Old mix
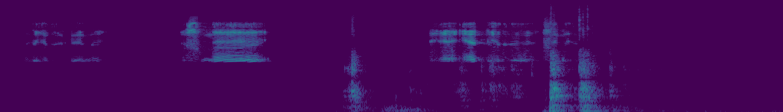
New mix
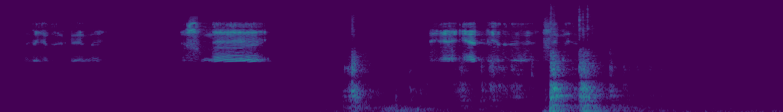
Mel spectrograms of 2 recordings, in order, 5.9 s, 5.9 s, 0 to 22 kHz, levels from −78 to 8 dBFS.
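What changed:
background: send +9.5 dB; master: add peaking EQ 120 Hz +8 dB 0.25 oct

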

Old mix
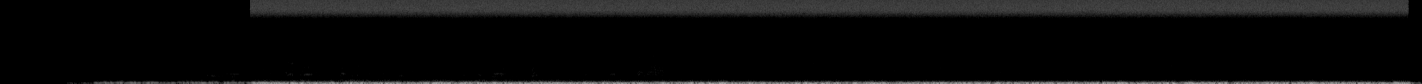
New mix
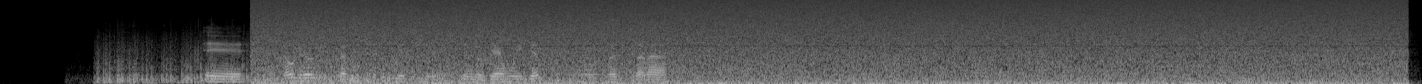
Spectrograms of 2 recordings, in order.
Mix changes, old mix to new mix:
speech +5.0 dB; second sound: add band-stop 2.3 kHz, Q 29; master: remove inverse Chebyshev band-stop 110–7600 Hz, stop band 40 dB

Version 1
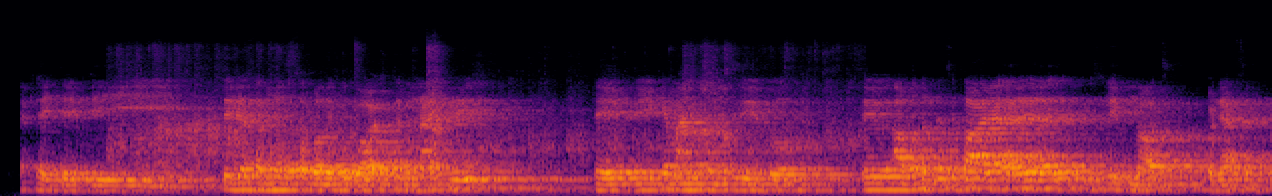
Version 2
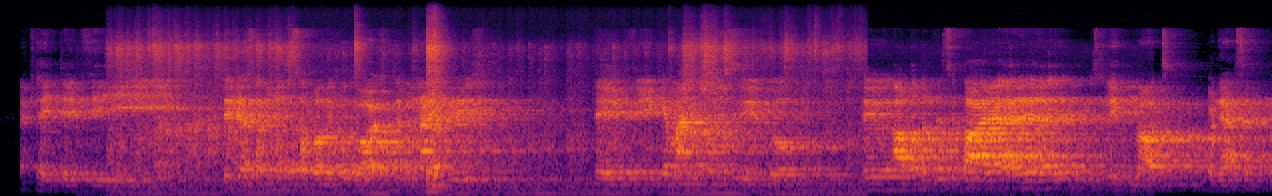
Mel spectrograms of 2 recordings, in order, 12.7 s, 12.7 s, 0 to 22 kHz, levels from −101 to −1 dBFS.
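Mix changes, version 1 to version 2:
speech: add resonant high-pass 1.1 kHz, resonance Q 3.9; master: remove low-pass 1.1 kHz 12 dB/octave

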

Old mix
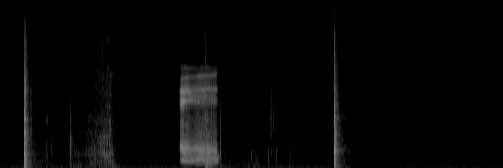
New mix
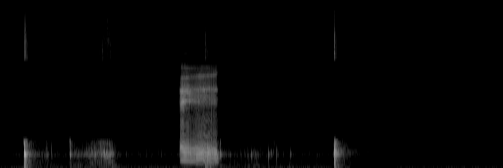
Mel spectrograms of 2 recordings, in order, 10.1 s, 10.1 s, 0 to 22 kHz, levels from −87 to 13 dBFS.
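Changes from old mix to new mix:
background: add brick-wall FIR band-stop 650–5100 Hz; master: add peaking EQ 340 Hz +15 dB 0.42 oct

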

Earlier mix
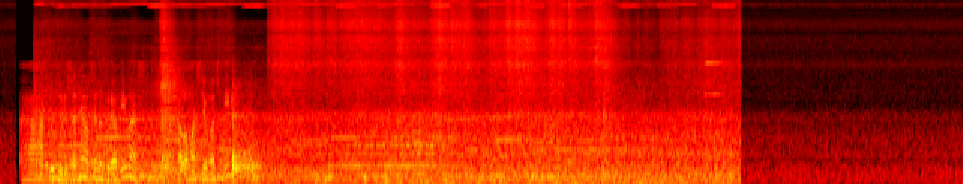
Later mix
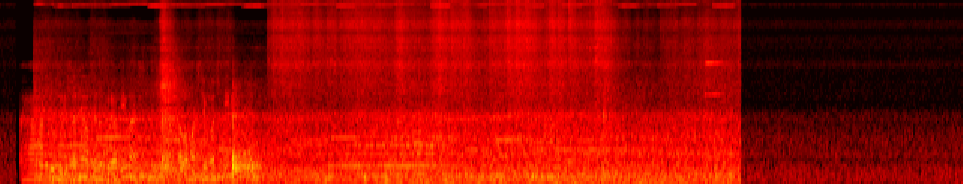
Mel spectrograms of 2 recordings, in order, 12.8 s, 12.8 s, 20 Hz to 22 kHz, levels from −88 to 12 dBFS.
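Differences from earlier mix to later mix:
speech -10.5 dB; background -6.5 dB

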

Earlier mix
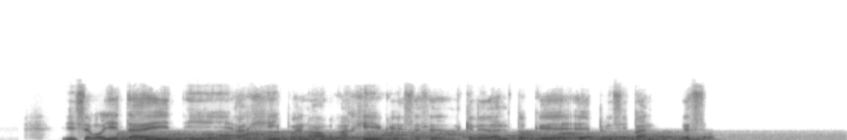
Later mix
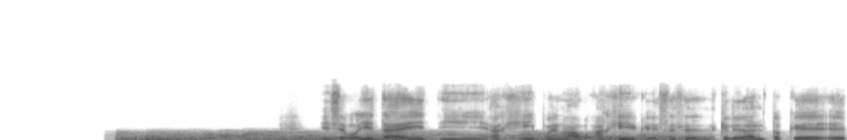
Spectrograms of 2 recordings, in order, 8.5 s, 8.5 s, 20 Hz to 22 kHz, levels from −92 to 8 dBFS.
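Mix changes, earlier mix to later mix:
speech: entry +2.55 s; background -6.5 dB

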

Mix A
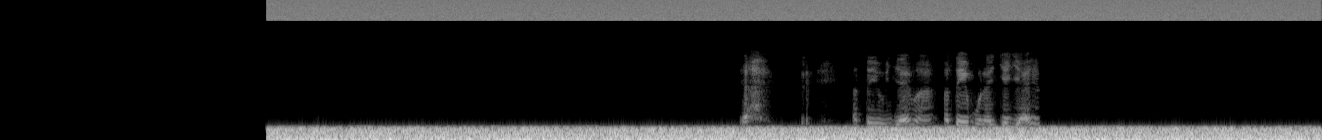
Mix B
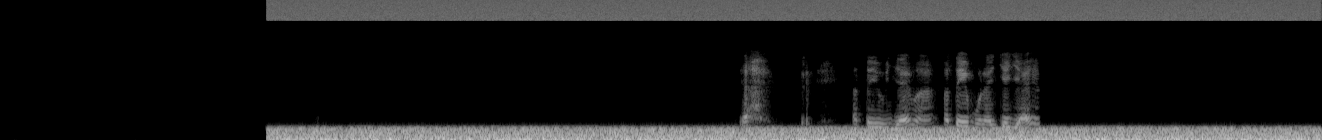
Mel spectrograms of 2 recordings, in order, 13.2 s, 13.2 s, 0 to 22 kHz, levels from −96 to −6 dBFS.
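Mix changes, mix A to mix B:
speech: remove high-pass 260 Hz 6 dB/octave; background -8.5 dB

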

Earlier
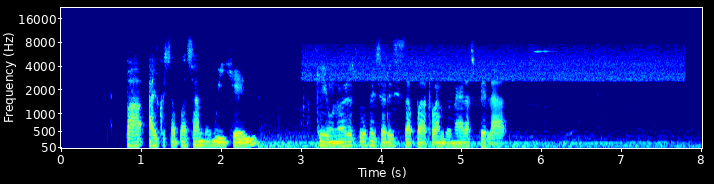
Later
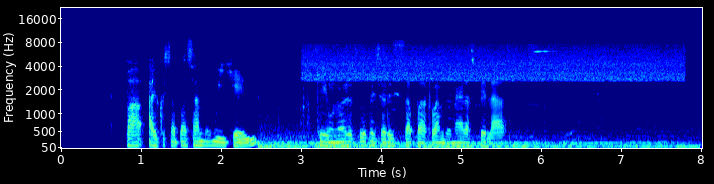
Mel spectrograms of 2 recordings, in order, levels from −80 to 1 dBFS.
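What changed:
speech -7.5 dB; master: add peaking EQ 72 Hz +9.5 dB 0.31 oct

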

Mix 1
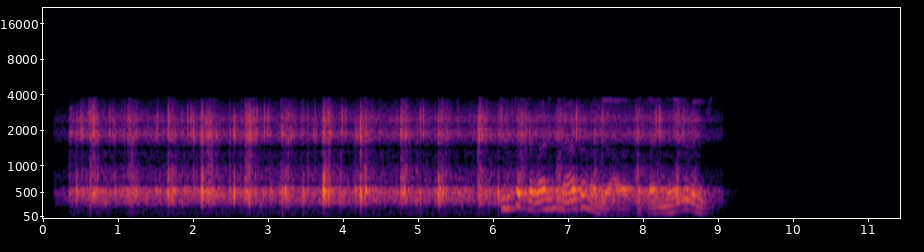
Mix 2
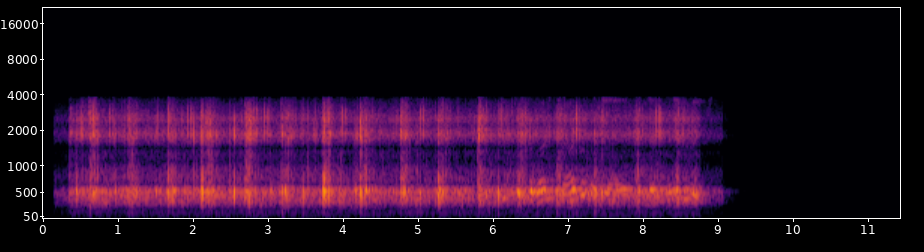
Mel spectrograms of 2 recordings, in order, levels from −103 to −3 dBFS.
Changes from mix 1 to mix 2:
speech: add steep high-pass 340 Hz 96 dB/octave; background +5.0 dB

